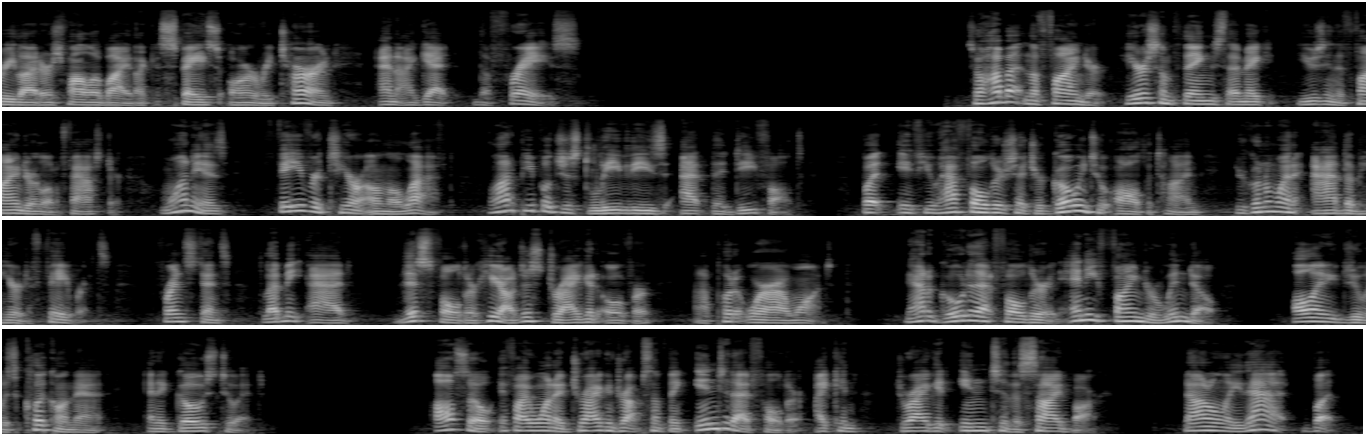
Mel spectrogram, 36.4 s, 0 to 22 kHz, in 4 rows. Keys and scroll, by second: 4.0-5.3 typing.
